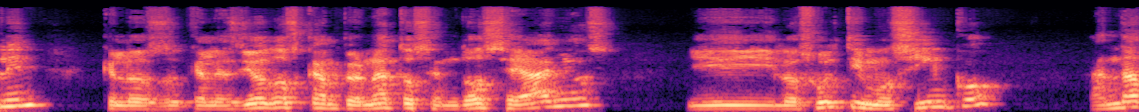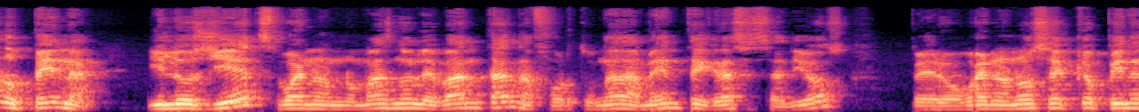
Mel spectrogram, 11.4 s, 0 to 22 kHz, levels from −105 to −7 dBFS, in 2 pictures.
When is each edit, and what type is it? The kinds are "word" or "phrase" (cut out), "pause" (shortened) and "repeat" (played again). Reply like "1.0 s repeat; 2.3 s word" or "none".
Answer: none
